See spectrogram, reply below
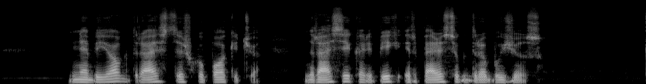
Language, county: Lithuanian, Vilnius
